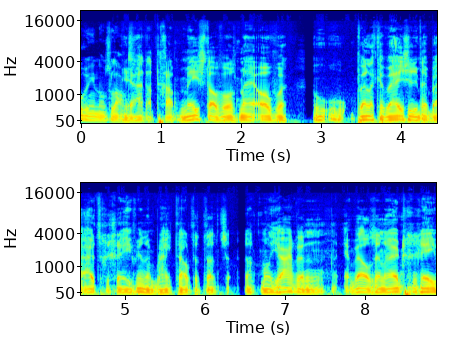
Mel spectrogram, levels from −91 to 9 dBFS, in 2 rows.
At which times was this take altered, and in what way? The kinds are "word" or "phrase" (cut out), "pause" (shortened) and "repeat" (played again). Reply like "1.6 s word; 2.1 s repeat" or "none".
2.8 s pause; 4.2 s phrase; 6.4 s pause

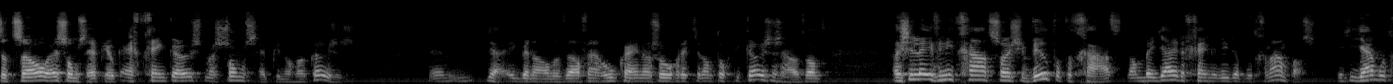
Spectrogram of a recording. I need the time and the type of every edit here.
8.8 s word

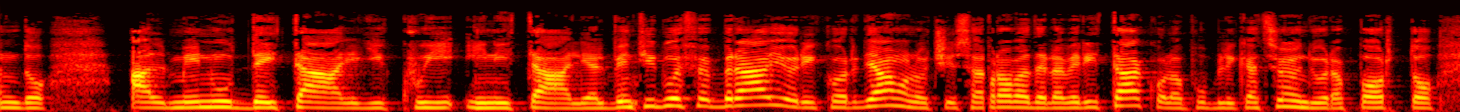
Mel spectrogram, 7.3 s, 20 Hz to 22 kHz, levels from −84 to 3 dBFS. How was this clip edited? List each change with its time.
4.9 s word

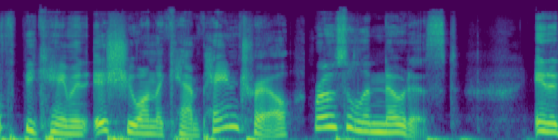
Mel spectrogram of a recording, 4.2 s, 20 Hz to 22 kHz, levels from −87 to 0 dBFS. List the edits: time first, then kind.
2.3 s pause

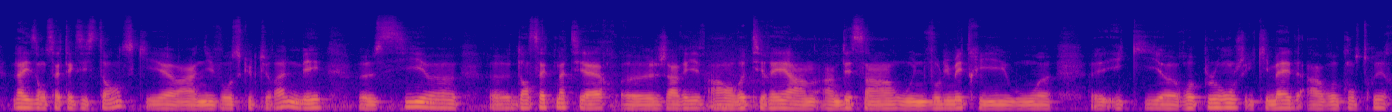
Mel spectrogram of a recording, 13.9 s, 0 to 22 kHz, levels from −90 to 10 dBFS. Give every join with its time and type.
7.0 s word

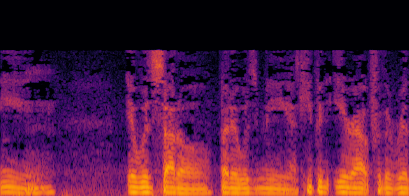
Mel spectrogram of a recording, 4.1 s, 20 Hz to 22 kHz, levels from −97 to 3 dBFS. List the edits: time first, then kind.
1.5 s word; 3.0 s word

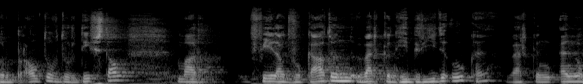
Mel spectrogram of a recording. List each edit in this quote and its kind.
none

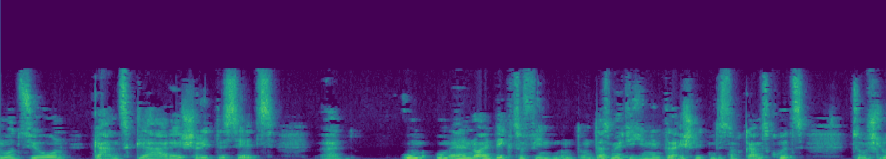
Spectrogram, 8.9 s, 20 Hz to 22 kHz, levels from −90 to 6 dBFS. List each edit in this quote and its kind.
none

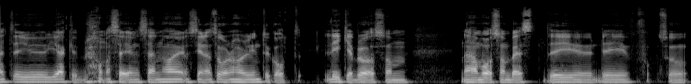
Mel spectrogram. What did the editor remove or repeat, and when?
1.8 s word

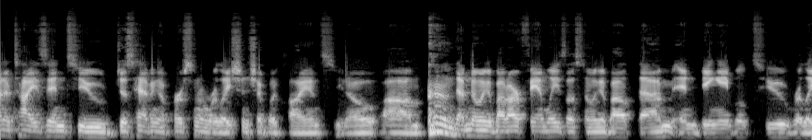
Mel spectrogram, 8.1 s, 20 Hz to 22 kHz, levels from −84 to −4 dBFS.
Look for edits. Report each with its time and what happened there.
none

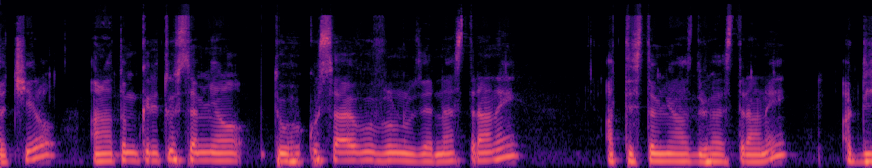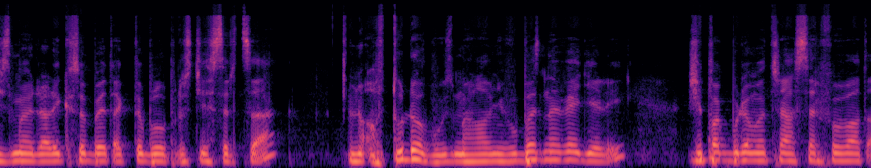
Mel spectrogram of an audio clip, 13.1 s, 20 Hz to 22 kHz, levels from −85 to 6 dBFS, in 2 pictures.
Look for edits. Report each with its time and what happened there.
none

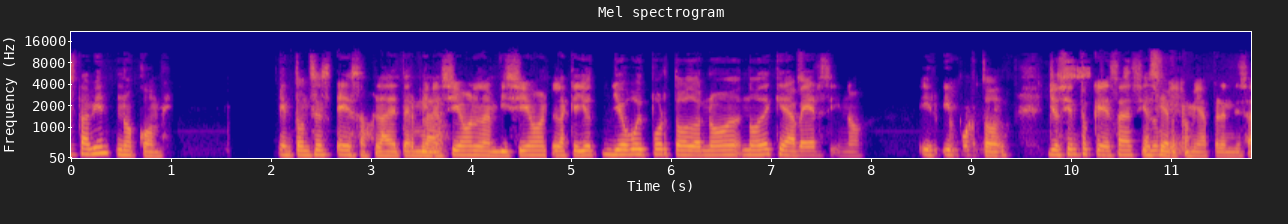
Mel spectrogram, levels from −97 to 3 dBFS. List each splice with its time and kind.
4.7 s word

